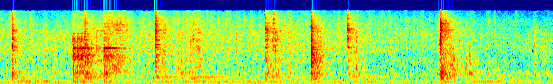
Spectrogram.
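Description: A metal spatula scrapes and clanks against a steel wok.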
